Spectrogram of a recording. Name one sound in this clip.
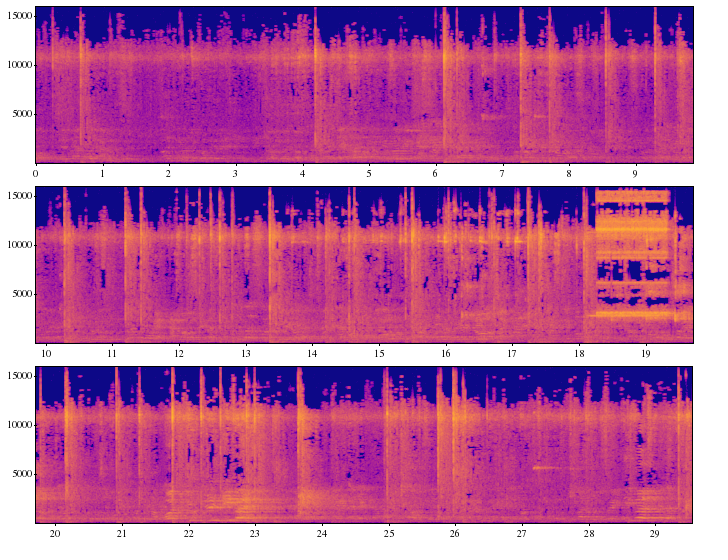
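People chatter throughout a large echoing gym.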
